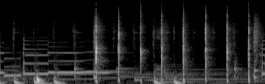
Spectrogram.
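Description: A run of sharp hand claps at a loose, uneven rhythm, a dozen or so, over a steady sustained musical tone, with no one talking.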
